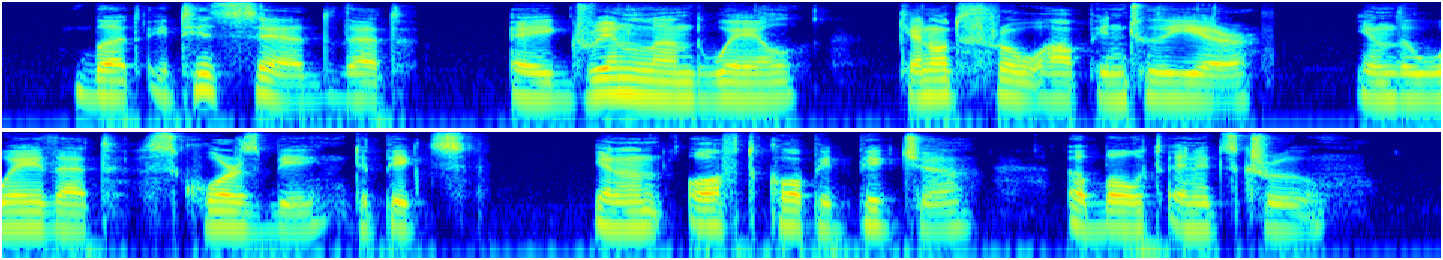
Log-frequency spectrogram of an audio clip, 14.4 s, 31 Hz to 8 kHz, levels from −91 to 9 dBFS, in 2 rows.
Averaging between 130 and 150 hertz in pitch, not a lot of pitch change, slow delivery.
No: low, 120 Hz; narrow, 1.8 semitones; slow, 125 wpm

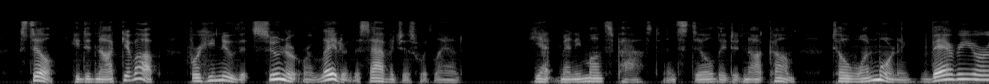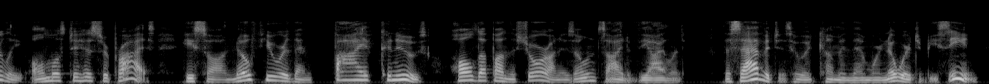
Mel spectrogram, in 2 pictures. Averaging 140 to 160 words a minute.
No: fast, 205 wpm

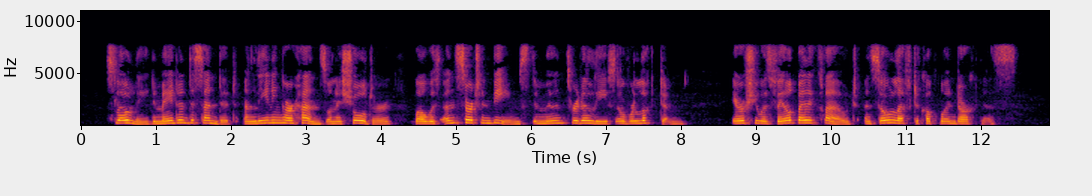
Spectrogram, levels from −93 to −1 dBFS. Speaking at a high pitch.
Yes: high, 215 Hz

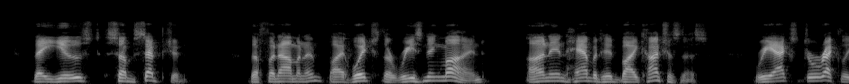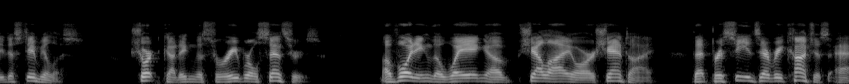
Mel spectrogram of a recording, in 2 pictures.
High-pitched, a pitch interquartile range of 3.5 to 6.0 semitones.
No: low, 135 Hz; average, 5.1 semitones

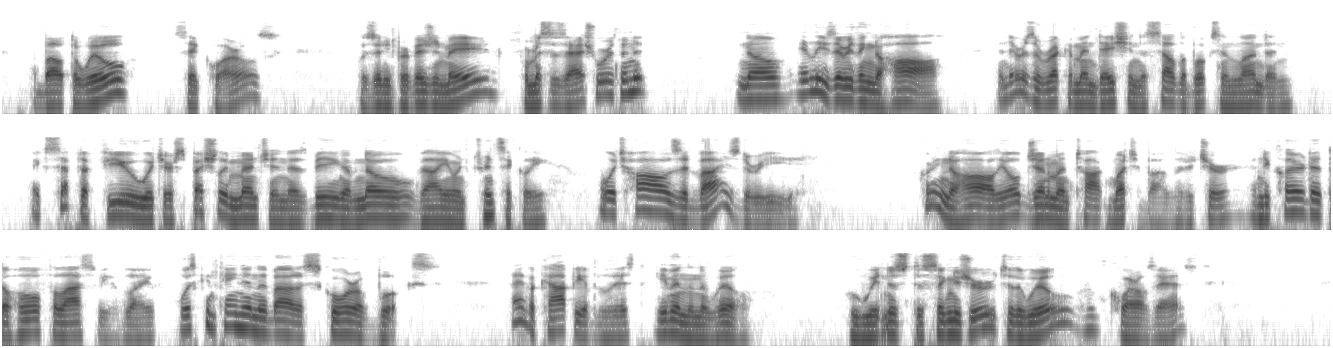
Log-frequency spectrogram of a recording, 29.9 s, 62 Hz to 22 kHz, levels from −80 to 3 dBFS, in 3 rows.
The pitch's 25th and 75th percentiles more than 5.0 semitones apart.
Yes: wide, 5.5 semitones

